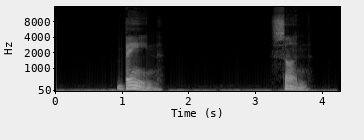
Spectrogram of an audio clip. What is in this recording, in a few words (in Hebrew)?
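"בֵּן", Hebrew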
